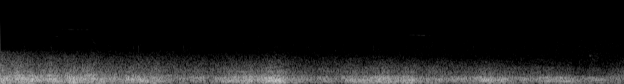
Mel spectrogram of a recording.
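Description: A storm sound effect triggered by a Lumia chat command: rolling thunder rumbles low and heavy under steady rain, swelling in a few places and never fading out, with no voices.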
